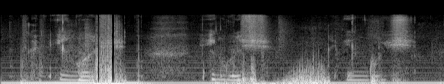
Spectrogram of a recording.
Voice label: English

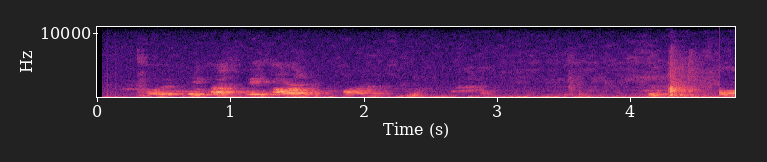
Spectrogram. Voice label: announcement

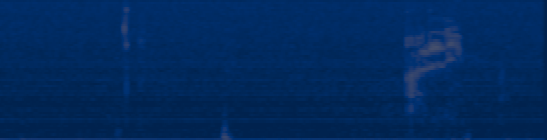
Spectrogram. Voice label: announcement

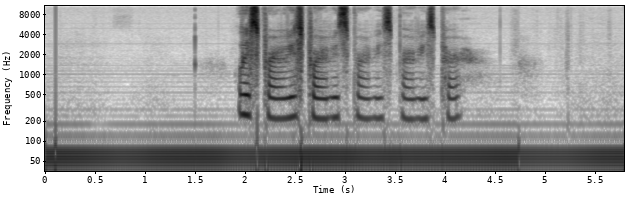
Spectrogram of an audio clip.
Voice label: whisper

